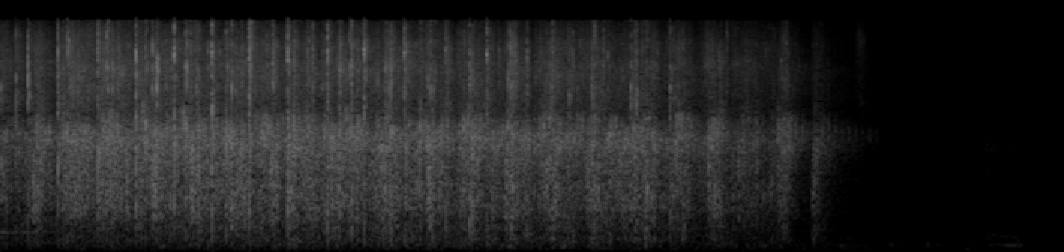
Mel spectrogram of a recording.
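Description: Audience applauding a sung verse, dying away about eight seconds in.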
